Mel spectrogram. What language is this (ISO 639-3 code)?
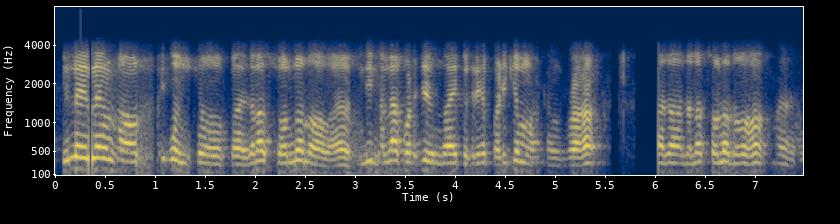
tam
